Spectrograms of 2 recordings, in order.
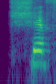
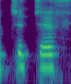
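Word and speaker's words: chef: यहां पर इसको करेक्ट प्रोनाउंसिएशन क्या करना है? हमको शेफ करना है। श का प्रोनाउंसिएशन है। यह बहुत लोग गलती करते हैं। इसको चफ चेफ बोलते हैं।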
